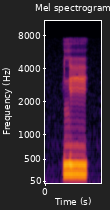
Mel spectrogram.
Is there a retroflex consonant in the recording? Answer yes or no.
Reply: no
